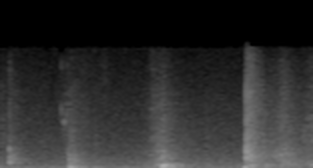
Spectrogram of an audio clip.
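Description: Four faint, short mouth sounds about half a second apart as a red chili-coated hard lollipop is licked and tasted.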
